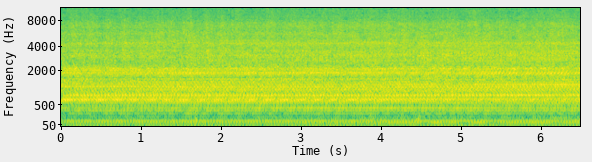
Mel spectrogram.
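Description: Steady machine drone in a workshop, even in pitch and level throughout, with no knocks or breaks.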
